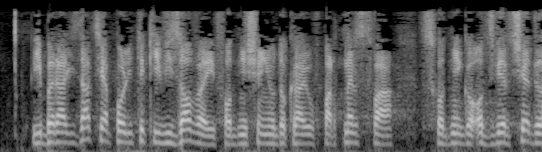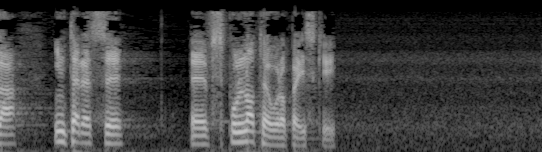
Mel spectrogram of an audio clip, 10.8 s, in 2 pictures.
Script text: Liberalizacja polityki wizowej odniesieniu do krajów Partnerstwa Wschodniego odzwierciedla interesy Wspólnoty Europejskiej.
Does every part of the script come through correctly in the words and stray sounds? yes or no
no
